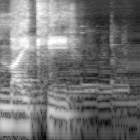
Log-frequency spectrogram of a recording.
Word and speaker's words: Nike: No, it's actually pronounced Nike, but you're Yeah, you're right. Yep. Nike. The only It's so weird. I've tried buying Nike shoes at some point and normally in the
